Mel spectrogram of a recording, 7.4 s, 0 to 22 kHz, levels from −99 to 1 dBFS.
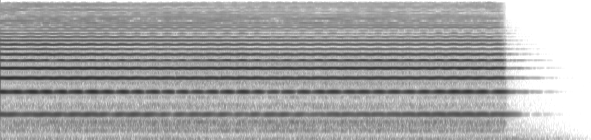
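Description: Listening through the music, nothing stood out as a technical fault at any point.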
